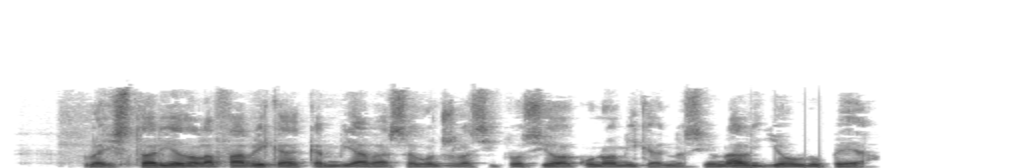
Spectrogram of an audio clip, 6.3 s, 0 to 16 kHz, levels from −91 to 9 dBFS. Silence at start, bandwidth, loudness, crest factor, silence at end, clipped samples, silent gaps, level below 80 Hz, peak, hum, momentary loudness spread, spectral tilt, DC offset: 0.55 s; 8 kHz; -19 LUFS; 18 dB; 0.9 s; under 0.1%; none; -56 dBFS; 0 dBFS; none; 10 LU; -5.5 dB/octave; under 0.1%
